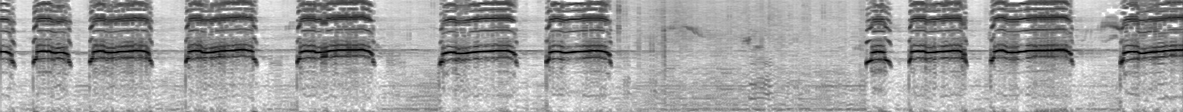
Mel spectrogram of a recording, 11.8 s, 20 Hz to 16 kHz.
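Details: Charlo nest, August 3, 2017: an osprey chick self-feeding after taking fish from its parent gives repeated loud, strident whistles about once a second, with a quieter pause midway.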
